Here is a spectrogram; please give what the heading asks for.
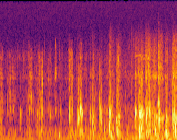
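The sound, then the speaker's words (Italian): Horses gallop with three riders, their hooves beating in a quick, steady clip-clop. Many overlapping hoofbeats run throughout, quiet but even. “E mentre vanno i tre di gran galoppo”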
